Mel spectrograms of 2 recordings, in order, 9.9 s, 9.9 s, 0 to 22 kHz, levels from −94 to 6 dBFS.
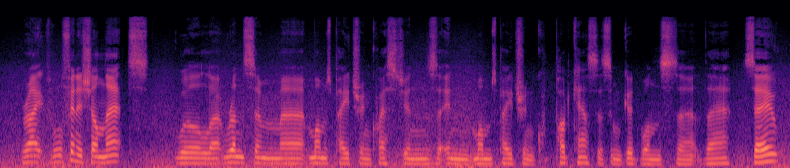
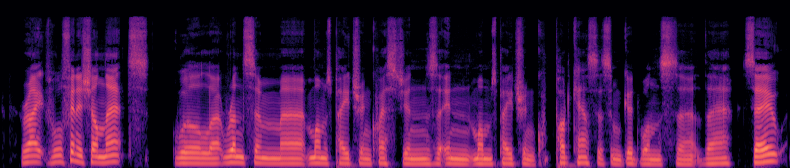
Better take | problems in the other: second | wind noise on the microphone; occasional gusts; 20 dB below the speech

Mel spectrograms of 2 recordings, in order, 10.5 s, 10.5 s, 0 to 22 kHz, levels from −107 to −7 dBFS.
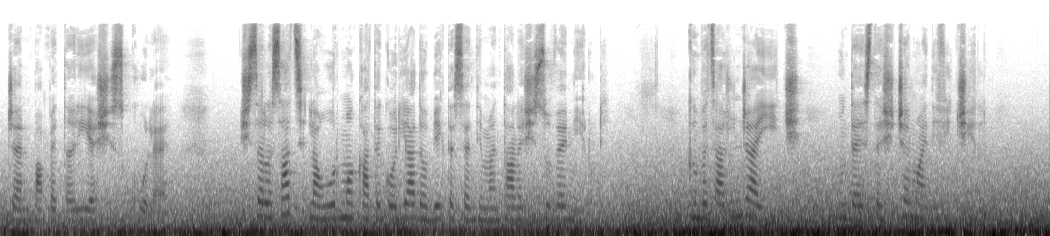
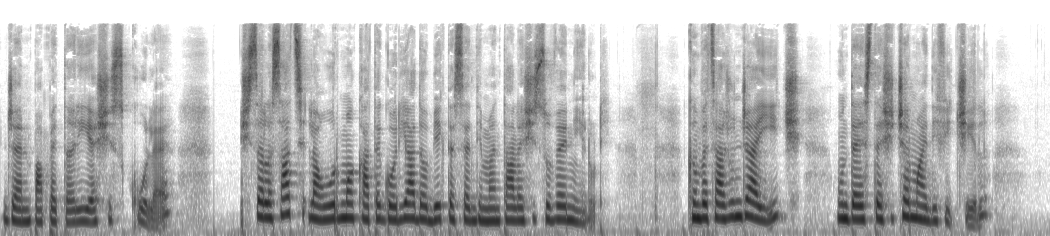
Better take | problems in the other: second | low rumble; loud; throughout; 2 dB below the speech

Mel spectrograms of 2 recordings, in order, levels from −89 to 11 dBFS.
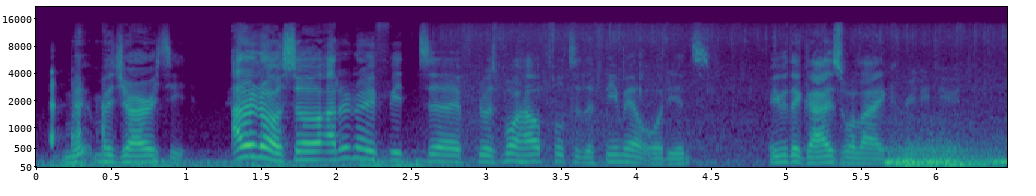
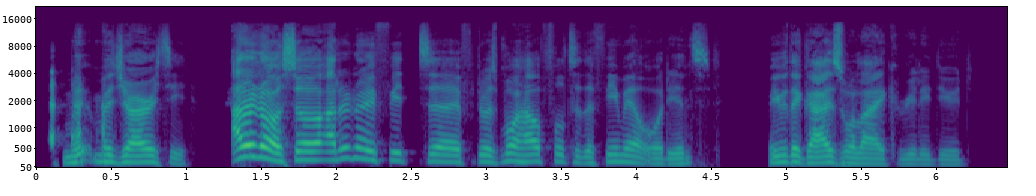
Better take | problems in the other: second | rain or running water; loud; throughout; 4 dB below the speech

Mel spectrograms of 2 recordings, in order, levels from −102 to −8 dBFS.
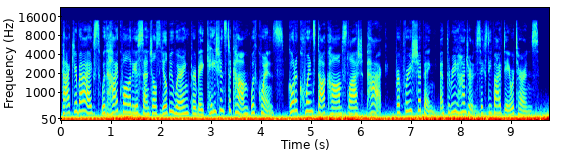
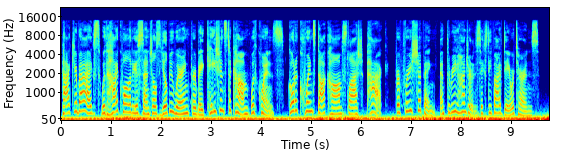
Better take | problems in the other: second | low rumble; loud; throughout; 10 dB below the speech; faint in the second

